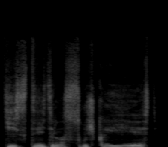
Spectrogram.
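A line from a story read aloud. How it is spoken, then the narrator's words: Hissing. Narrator (Russian): прошипела Харми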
